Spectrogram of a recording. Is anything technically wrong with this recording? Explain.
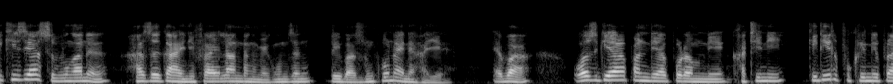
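Yes. From 1.76 to 4.22 s the speech turns rougher, raspier and more synthetic, with no gap and no loss of bandwidth. This is an AMR rate drop: the network pushed the AMR-WB codec down to spend more bits on error protection, which fits a fall from 12.65 to 6.6 kbit/s before the rate recovered.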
